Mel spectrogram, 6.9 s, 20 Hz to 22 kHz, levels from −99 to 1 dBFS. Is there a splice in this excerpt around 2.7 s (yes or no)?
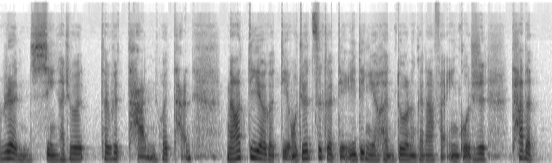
yes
